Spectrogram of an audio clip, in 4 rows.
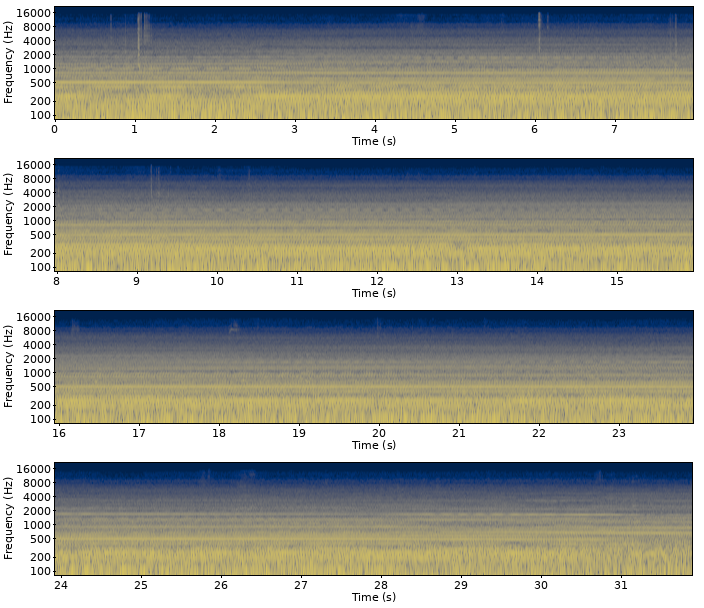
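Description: Airbus A330-200's Pratt & Whitney PW4000 turbofan engines at climb power, heard inside the passenger cabin: a steady roar carrying several steady fan tones.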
